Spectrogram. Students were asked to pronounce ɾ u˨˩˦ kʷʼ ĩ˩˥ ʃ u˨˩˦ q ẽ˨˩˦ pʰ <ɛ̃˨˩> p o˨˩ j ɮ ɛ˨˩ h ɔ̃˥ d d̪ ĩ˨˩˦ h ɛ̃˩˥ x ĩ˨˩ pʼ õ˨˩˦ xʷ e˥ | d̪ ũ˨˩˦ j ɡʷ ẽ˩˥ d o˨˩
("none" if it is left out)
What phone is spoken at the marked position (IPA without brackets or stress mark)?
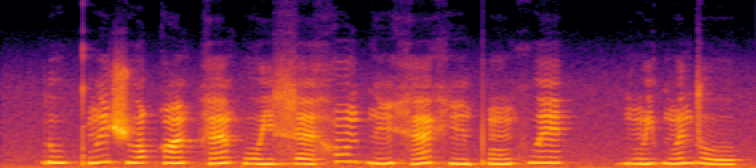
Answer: ɛ̃˩˥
